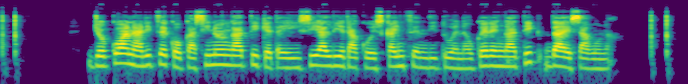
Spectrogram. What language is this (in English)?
Basque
